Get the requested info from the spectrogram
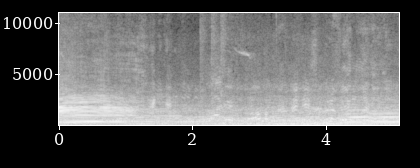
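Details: Sahiwal bull calves at a cattle market, bought by a farmer from Sherpur on 4 March 2026: a long, drawn-out harmonic moo opens and another returns near the end, over steady crowd chatter and market noise.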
